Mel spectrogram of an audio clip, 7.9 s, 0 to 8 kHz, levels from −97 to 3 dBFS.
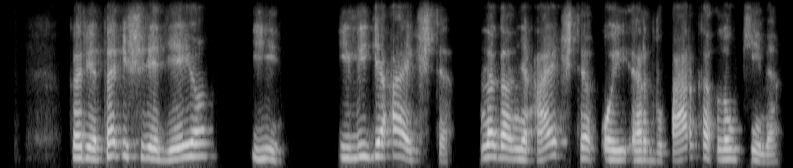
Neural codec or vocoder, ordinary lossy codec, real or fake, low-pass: codec, 16 kHz, 16 kbps, FreqCodec, smaller model; Opus, 16 kbps; fake; 7.2 kHz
